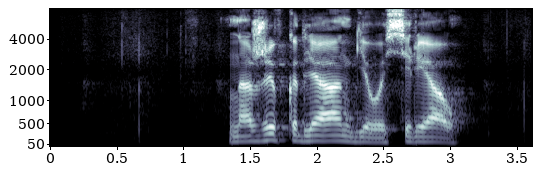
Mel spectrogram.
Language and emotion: Russian, neutral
